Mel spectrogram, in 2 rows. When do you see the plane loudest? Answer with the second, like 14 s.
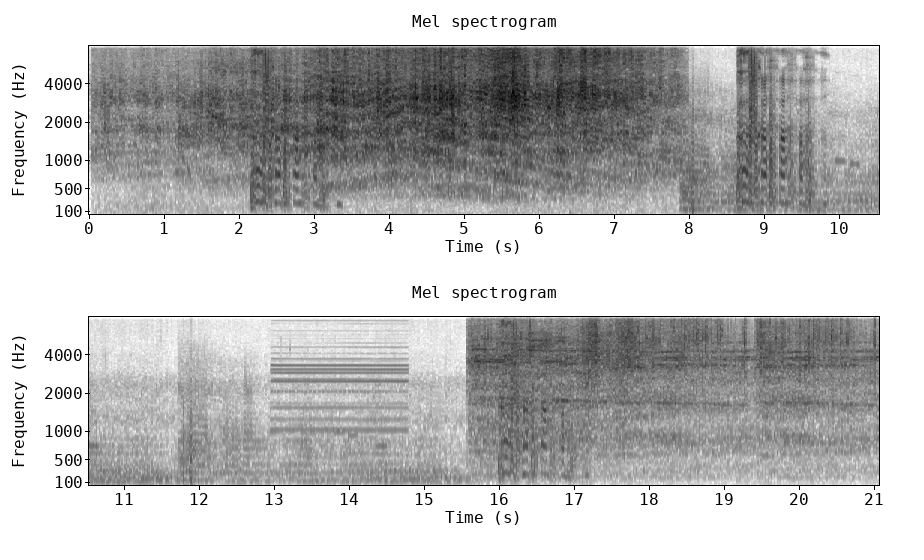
5 s.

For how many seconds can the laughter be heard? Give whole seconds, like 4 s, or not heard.
4 s.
